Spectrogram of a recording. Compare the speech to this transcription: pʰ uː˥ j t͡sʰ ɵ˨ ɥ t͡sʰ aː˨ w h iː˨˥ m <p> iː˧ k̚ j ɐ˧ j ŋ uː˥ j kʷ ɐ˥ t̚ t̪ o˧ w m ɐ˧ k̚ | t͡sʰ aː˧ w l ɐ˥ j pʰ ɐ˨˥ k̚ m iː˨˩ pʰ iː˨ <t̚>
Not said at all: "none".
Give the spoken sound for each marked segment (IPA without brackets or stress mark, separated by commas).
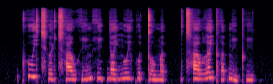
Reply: h, t̚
